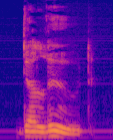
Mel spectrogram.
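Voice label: "delude", US English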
